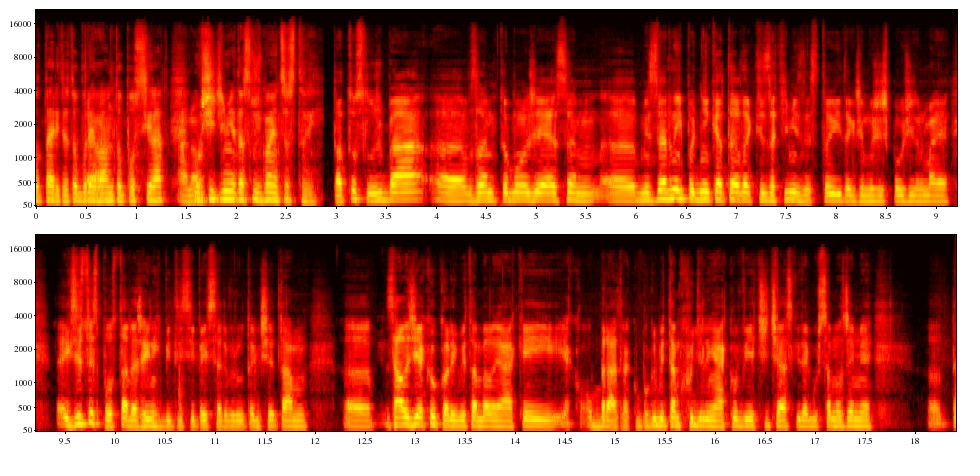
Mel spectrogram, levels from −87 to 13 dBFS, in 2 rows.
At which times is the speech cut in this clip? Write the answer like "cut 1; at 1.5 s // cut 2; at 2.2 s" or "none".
cut 1; at 2.9 s // cut 2; at 12.6 s

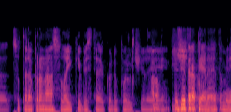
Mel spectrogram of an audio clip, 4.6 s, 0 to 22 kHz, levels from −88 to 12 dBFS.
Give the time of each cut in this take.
cut 1; at 3.4 s

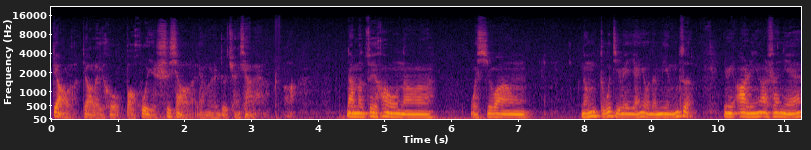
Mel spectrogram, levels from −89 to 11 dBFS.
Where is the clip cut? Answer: none

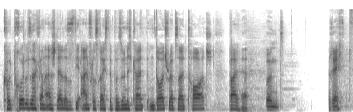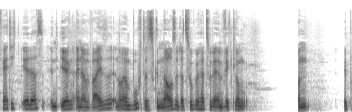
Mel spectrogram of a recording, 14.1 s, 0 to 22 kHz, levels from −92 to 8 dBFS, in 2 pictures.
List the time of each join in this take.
cut 1; at 4.6 s

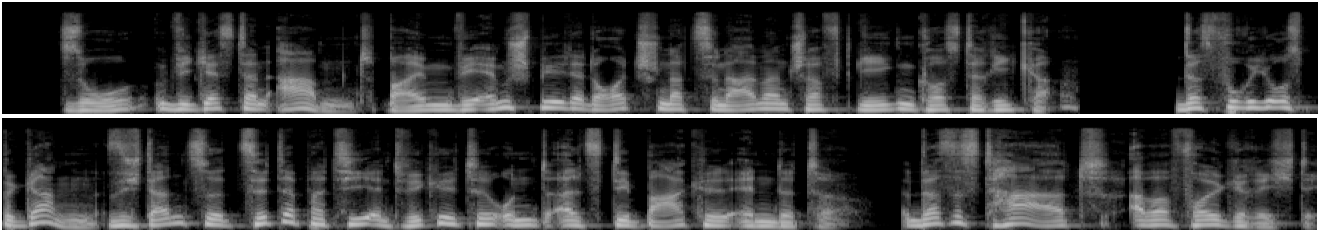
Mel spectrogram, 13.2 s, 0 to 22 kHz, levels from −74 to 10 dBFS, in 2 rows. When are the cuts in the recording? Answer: cut 1; at 11.0 s

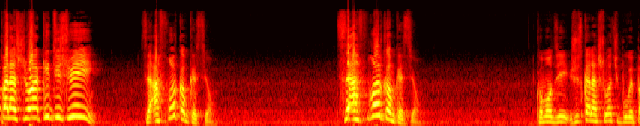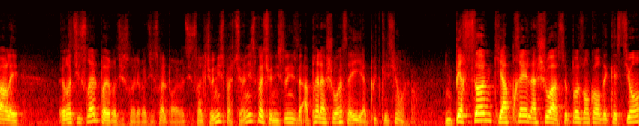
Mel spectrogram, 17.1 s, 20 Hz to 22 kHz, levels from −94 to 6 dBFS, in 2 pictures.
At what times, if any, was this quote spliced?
cut 1; at 11.7 s

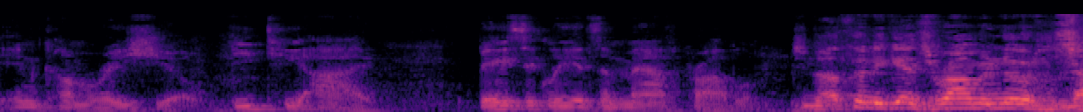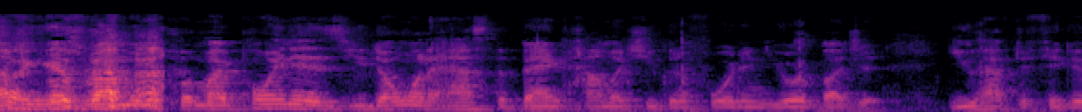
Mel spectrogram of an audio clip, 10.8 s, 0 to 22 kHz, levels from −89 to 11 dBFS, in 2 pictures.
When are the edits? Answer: cut 1; at 4.0 s // cut 2; at 6.2 s

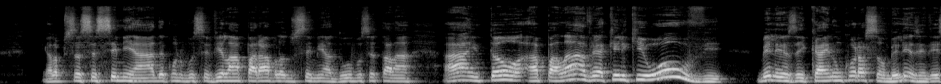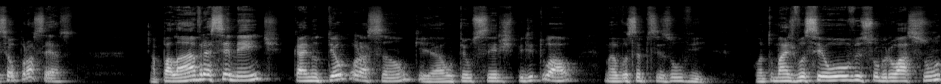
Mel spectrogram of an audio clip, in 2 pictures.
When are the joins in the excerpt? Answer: none

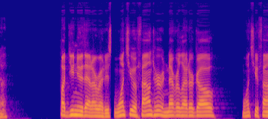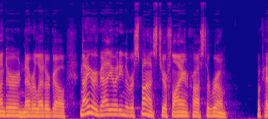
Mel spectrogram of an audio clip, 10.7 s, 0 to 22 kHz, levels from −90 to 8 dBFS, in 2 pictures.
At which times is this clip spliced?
cut 1; at 2.2 s

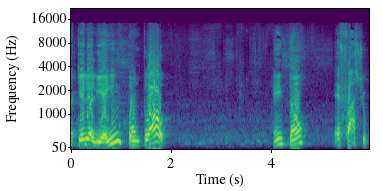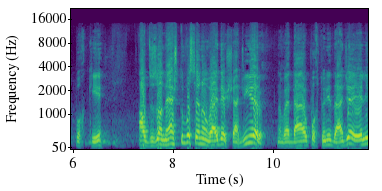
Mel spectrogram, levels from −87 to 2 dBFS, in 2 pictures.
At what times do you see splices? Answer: none

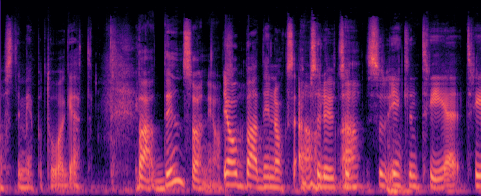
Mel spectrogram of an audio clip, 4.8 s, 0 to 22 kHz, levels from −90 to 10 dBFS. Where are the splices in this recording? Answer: cut 1; at 1.4 s

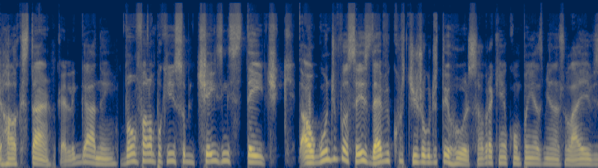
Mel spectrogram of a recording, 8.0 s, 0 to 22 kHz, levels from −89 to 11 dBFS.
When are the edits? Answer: cut 1; at 1.6 s // cut 2; at 6.2 s

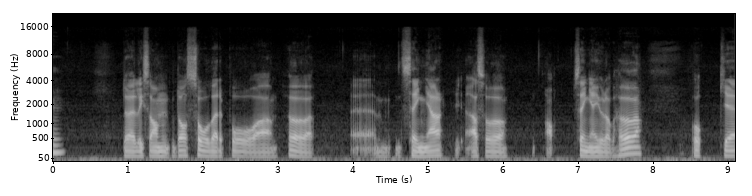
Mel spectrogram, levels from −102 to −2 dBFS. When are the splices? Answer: cut 1; at 3.1 s

